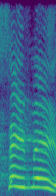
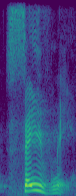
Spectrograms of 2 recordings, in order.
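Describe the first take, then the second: First: Much higher, louder cry of save me; desperate crowd yelling save me; shouting for help. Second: Said in the usual way. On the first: Retold or imitated. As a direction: call out save me like a crowd in danger. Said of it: "they're shouting out". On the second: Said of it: "It means".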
